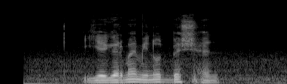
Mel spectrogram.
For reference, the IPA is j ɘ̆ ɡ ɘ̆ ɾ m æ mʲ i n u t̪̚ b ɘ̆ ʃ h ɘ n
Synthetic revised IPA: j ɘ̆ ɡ ɘ̆ ɾ m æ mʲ i n u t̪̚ b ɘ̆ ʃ h ɘ n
